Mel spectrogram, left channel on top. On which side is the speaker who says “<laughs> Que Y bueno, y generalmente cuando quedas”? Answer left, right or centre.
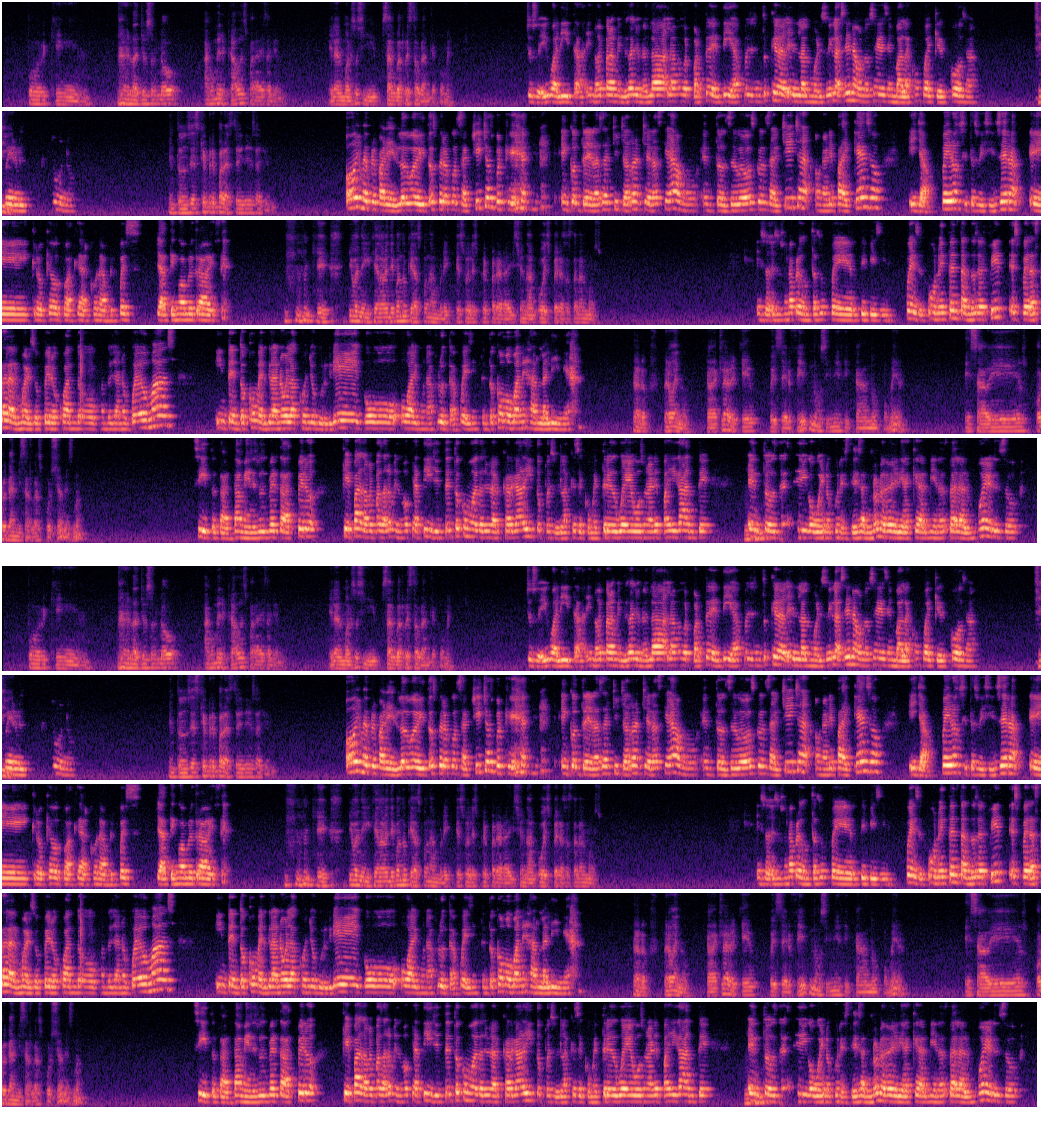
Left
